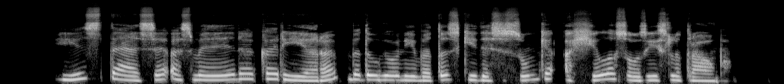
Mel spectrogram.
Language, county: Lithuanian, Vilnius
